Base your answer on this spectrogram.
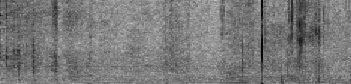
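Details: European hornets attacking a man as he works on their nest: a continuous low humming buzz with faint higher overtones, plus a sharp knock and rustling handling noises near the end.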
